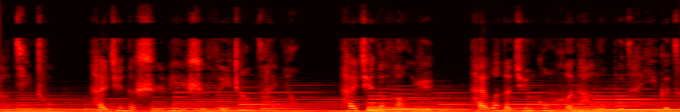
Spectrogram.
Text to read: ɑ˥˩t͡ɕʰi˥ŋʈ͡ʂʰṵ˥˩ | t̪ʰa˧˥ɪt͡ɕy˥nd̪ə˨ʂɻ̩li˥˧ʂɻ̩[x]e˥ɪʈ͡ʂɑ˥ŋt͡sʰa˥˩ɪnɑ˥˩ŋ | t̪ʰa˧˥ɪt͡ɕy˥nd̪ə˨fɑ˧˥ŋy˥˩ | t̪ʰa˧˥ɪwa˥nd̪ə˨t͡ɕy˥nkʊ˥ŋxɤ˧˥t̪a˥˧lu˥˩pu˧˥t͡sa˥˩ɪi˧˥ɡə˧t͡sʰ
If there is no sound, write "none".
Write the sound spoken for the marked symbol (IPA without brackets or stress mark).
f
